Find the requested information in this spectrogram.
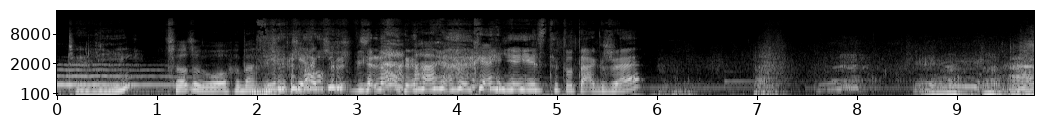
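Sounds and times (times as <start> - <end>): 
speech: 0.2 - 5.9, 8.5 - 9.7
laughter: 2.0 - 4.5
hippopotamus calling with deep rough grunting bellows: 6.9 - 9.7.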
